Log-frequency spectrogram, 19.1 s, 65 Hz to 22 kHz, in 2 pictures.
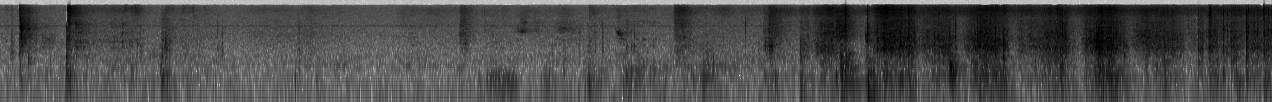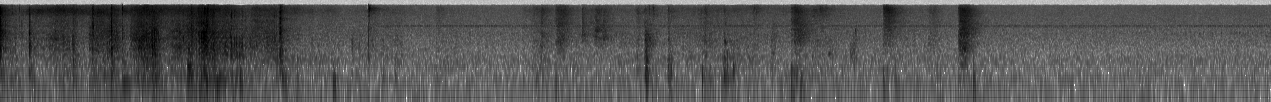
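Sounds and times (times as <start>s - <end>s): cloth rag rubbing metal: 6.1s - 9.6s.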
